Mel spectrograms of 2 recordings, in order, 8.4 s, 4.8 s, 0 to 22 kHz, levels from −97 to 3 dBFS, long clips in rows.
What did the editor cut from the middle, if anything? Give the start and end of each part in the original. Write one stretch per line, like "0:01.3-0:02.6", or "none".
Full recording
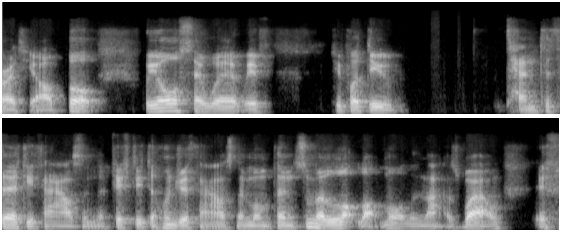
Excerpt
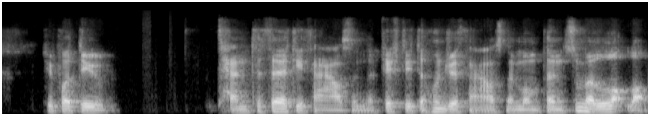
none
